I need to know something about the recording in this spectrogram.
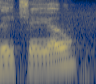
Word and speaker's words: Hao: introduction to the character Hao, and that is Hao, but it is pronounced Hao, Who Yep.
